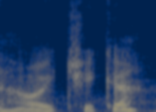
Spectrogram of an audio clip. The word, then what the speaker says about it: Hychika: do i've been sent this product by uh hi chica that's how you pronounce it uh to do a review they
